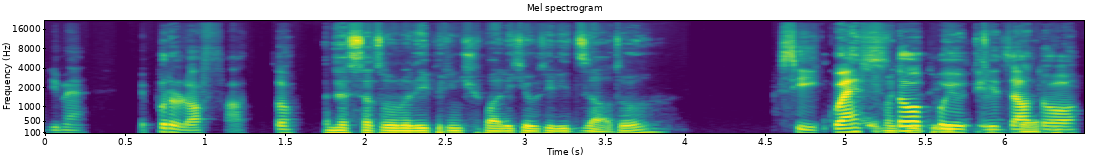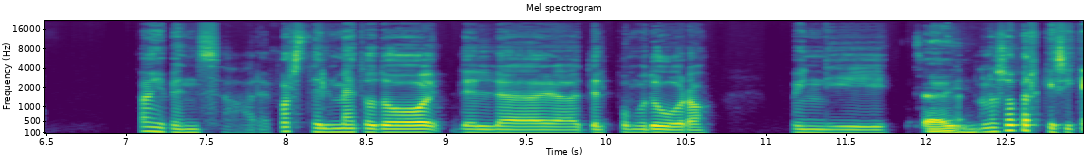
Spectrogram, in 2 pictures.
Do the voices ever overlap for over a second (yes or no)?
yes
